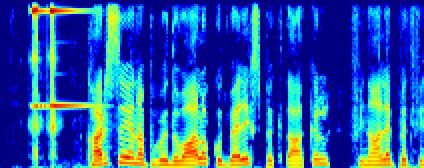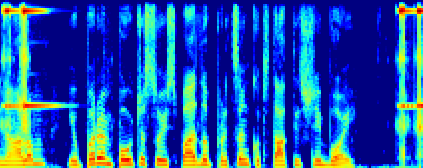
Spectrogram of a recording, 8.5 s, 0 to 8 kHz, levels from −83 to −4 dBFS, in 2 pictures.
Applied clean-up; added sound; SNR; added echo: classical method spectral subtraction.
